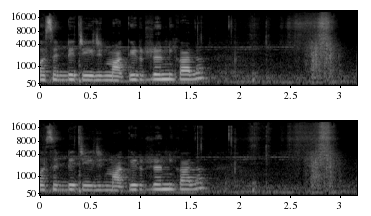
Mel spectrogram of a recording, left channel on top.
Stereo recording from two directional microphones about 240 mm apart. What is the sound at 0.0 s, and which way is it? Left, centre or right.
Speech, left.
